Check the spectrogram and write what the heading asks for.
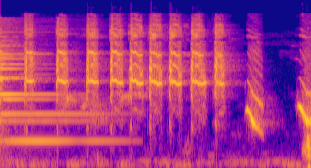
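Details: White-rumped shama singing at full power: a series of buzzy, rasping notes repeated about three times a second, then downward-slurred whistles, with a steady faint tone and low hum behind.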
